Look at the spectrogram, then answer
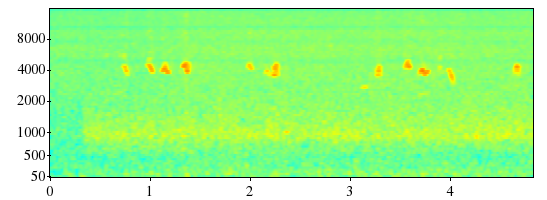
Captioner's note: birds chirping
